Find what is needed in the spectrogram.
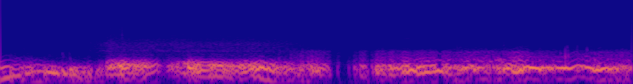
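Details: Ordinary stomach growling (borborygmi): a long, wavering, low gurgling growl with one brief pause.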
